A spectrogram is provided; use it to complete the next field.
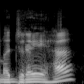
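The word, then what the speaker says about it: مجراها: Ayat yang ke-41 dibaca dengan majreha.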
